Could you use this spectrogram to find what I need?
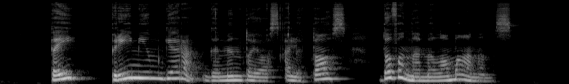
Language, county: Lithuanian, Klaipėda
